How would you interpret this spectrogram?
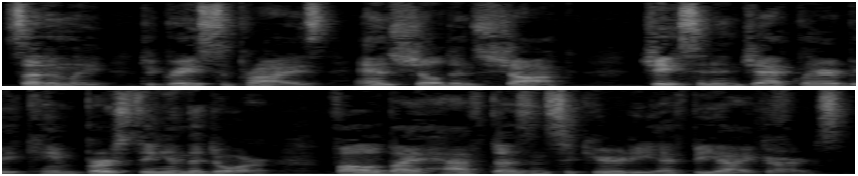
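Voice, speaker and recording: A man's voice: medium pitch, moderate pace, a little mellow, poor audio. A man narrating his own novel in a plain reading voice, with occasional slips and restarts. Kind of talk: storybook narration.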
